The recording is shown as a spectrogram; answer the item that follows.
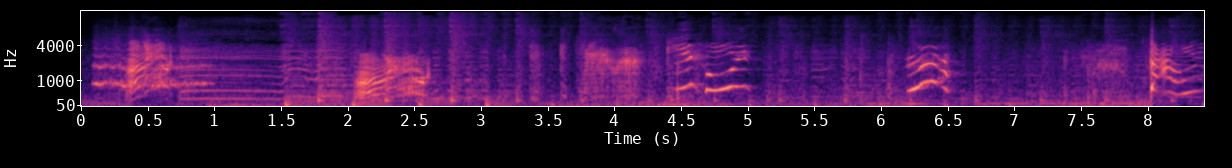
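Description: A woman's wordless reaction to tasting a salted candy strip: gliding, high-pitched squeals and noises of disgust, ending in laughter, over light background music.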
